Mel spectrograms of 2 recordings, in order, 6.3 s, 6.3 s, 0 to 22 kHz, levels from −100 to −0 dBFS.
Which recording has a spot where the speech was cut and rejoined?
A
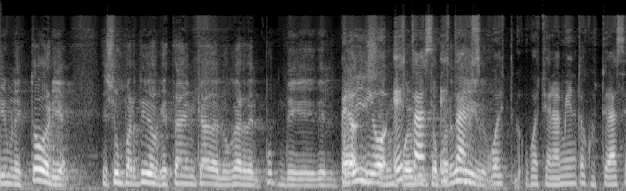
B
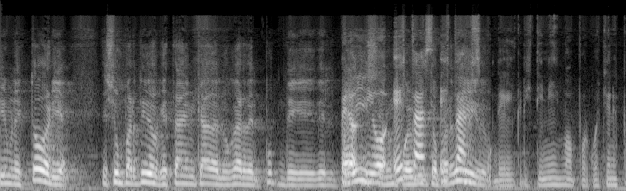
B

